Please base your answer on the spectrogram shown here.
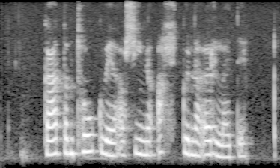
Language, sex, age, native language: Icelandic, female, 12, Icelandic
